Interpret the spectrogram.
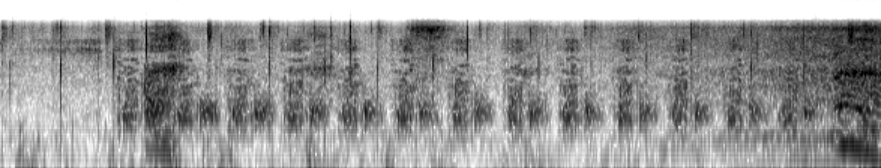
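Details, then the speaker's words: Combined aortic stenosis and aortic regurgitation: two superimposed murmurs, rough whooshing in both systole and diastole, with one component slightly louder. Recorded at the upper sternal border, where the aortic stenosis murmur predominates, or possibly at the apex. "This is an example of two murmurs superimposed on one another. Listen again at the upper sternal border. So what pathology is causing this? This is combined aortic stenosis and aortic regurgitation."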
